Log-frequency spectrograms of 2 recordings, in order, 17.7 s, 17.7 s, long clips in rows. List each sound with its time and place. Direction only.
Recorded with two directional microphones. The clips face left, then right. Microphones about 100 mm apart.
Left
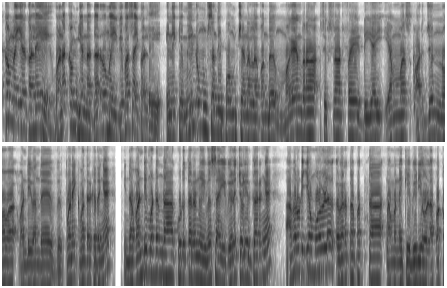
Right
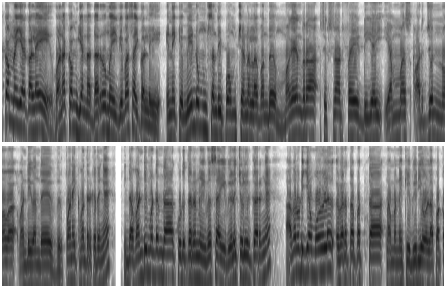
0.0 s speech: 45° right (ahead or behind)
5.6 s speech: 20° right (ahead or behind)
12.8 s speech: 35° right (ahead or behind)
